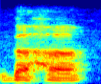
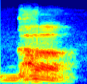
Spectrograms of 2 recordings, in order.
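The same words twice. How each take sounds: First: "gaha" with the h after the vowel as a separate beat; wrong split gaha. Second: "gha" with g and breath at the same instant; aspirated gha. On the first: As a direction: say "gaha" breaking g and h apart. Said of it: "It's not". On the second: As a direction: say "gha" with air bursting out with the g. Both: Shown as a demonstration.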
